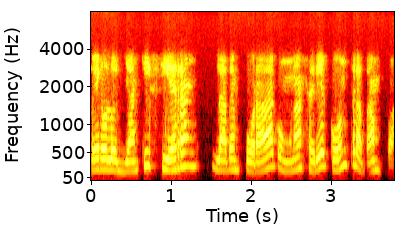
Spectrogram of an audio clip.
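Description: Here a man speaks at a fairly slow pace. His pitch is high, with ordinary pitch variation. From Puerto Rico, Humacao. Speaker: baseball commentator. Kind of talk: casual chat. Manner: halting, many repetitions.

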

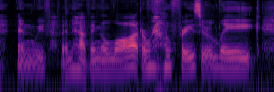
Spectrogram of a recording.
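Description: A woman with a Canadian accent speaks at a fairly quick pace, her pitch very deep and low. Her intonation is monotone and flat, with vocal fry. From British Columbia, Canada. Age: 40s. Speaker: small-town mayor. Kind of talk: interview conversation.

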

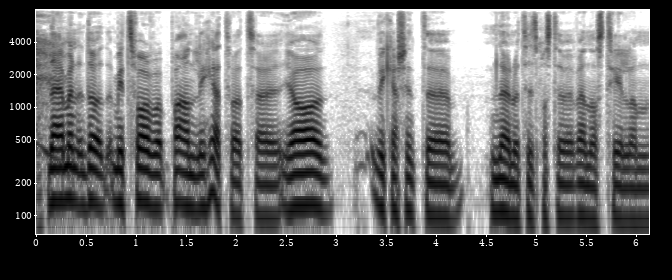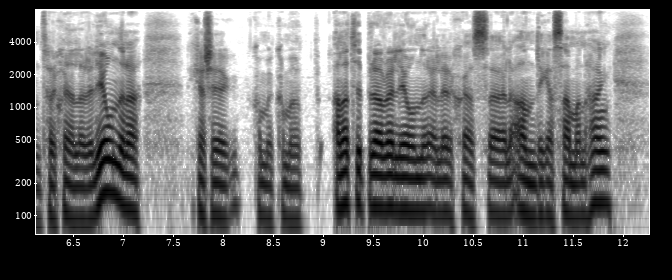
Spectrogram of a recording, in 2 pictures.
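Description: The recording is very clean, with a silent background and a dry, close sound free of echo. Speech comes at a very fast pace with ordinary pitch variation. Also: man, fairly low pitch for a man. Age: 40s. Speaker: podcast host. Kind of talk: interview conversation. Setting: studio.

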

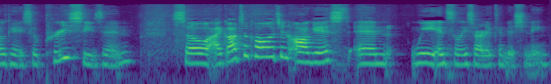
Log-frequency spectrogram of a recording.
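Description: A woman with a plain, everyday voice, fairly high in pitch, lively in intonation, at a moderate pace. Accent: American. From Idaho. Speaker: college basketball player. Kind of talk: casual interview.

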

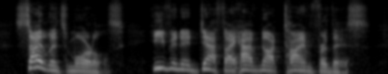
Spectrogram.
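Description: A man's put-on character voice, high-pitched and hissing, at a moderate pace, in a very clean recording with a silent background. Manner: hissing, menacing.

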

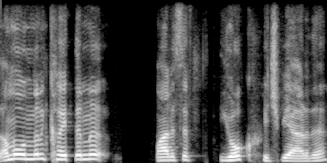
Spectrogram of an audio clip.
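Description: Lively in intonation and high in pitch, a man speaks at a moderate pace in a dry, close sound with no echo. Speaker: podcast host. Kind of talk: casual chat.

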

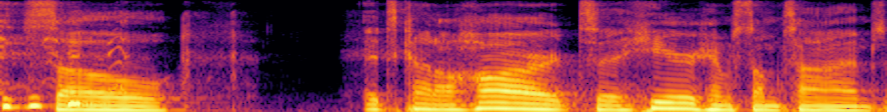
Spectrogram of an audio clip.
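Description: This is a man speaking. His pitch is medium. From military kid, born San Antonio, Texas; summers in New Orleans. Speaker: author, former party promoter. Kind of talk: casual chat. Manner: animated.

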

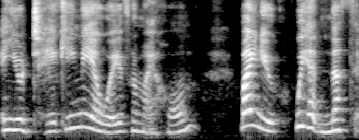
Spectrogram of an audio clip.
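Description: With a Spanish accent, a woman speaks in a somewhat breathy voice with lively intonation. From Guatemala. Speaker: executive coach and former Air Force senior enlisted leader. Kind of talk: interview testimony.

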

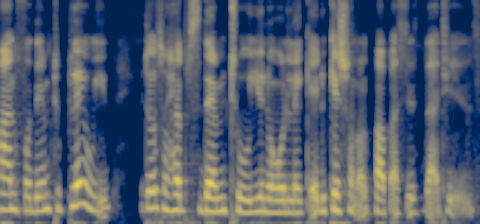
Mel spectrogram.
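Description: A woman talks at a fairly quick pace in a Kenyan accent. Her pitch variation is ordinary, and the sound is dry and close with no echo. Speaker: podcast host. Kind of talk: interview. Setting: studio.

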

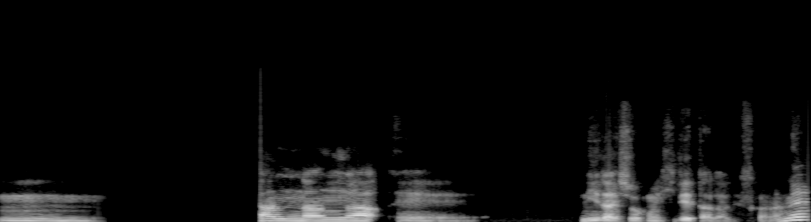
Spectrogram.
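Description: Speaking at a very slow pace, a man leaves long, frequent pauses. His pitch swings very widely and his loudness shifts a lot. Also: medium pitch for a man. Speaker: podcast co-host. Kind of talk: casual chat. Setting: remote two-location recording.

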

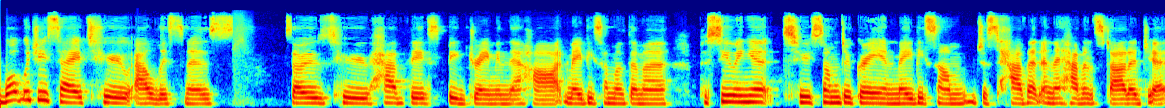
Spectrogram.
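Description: In a plain, everyday voice, a woman speaks at a fairly slow pace with a medium pitch and ordinary pitch variation. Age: 30s. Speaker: podcast host. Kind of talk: interview.

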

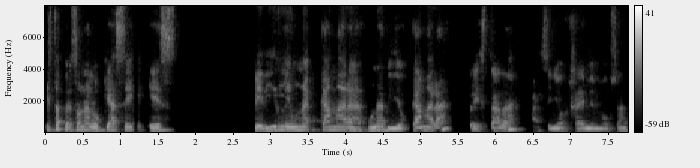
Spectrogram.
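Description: With big swings in loudness and ordinary pitch variation, a man speaks at a high pitch and a fairly slow pace. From Mexico City (Ajusco). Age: 40s. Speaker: UFO sighting witness and enthusiast. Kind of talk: casual chat.

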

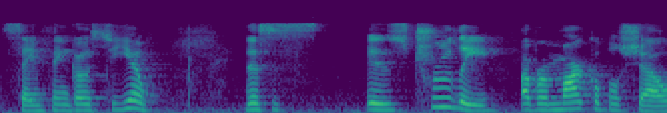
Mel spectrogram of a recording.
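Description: A woman talks in an ordinary speaking voice at a medium pitch, keeping her intonation fairly even. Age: 20s. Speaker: podcast sound editor. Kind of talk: prepared personal statement.

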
